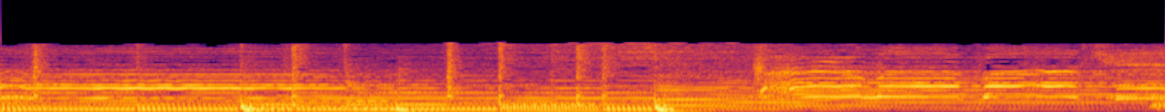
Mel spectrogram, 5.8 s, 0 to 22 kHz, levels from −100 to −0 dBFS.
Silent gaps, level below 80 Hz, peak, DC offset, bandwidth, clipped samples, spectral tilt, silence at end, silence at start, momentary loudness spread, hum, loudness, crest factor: none; -24 dBFS; -4 dBFS; under 0.1%; 5.4 kHz; under 0.1%; -8 dB/octave; 0 s; 0 s; 5 LU; none; -16 LUFS; 12 dB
